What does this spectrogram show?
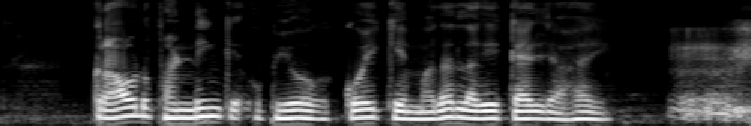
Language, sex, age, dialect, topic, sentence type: Magahi, male, 18-24, Central/Standard, agriculture, statement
